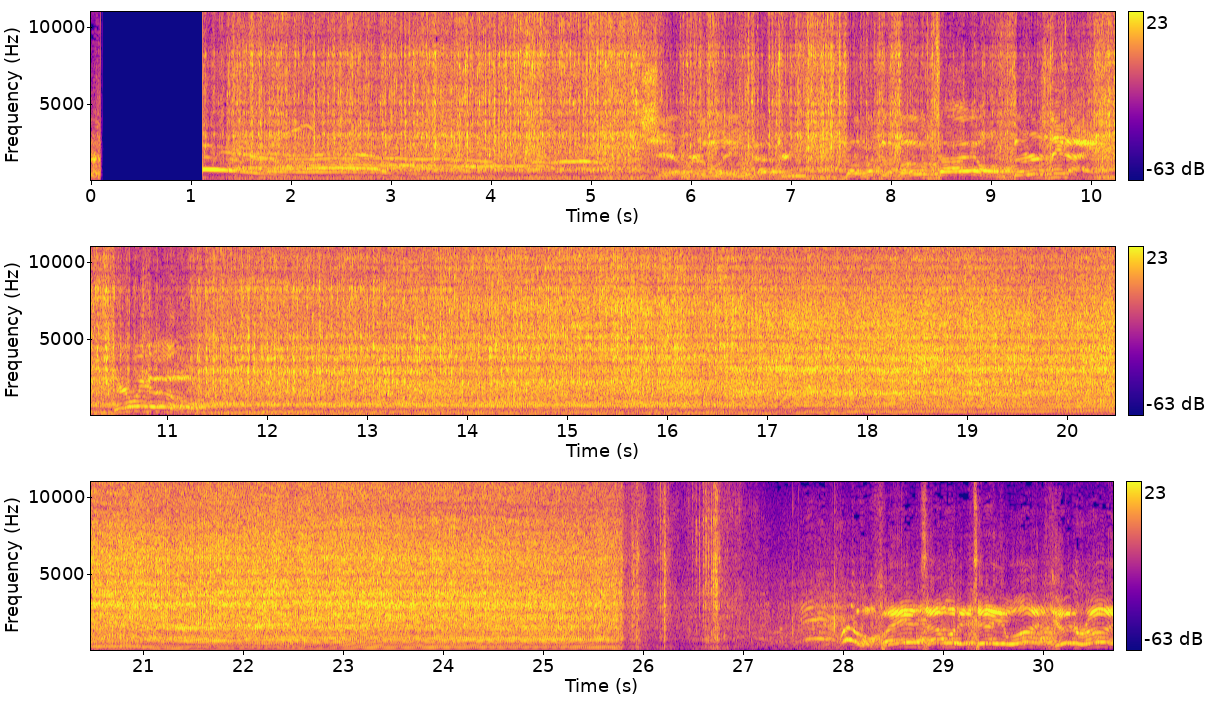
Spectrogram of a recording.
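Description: Supercharged engine of a two-wheel-drive pulling truck running at high revs under load as it drags the weight-transfer sled. Its pitch climbs about two-thirds of the way through, holds, then drops away suddenly near the end. A man's voice, likely the PA announcer, is heard over it early on.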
